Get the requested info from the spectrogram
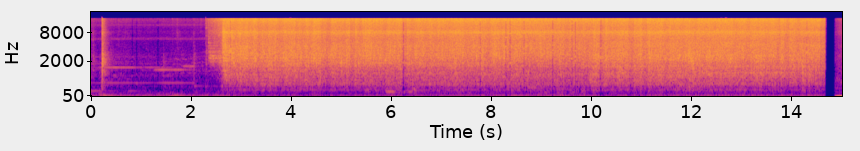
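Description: Whole fish frying in hot oil in a steel wok: a steady, loud sizzle sets in suddenly about two and a half seconds in as the fish goes into the oil. A single sharp click comes just before.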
